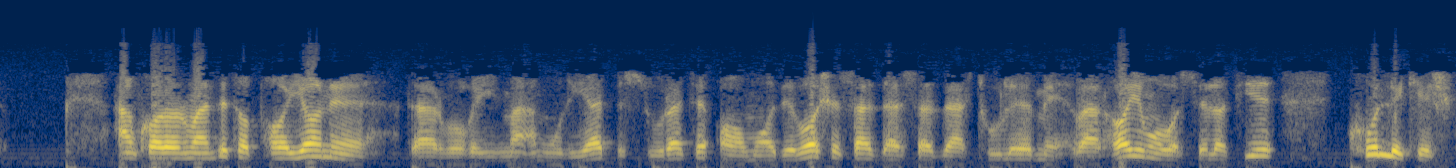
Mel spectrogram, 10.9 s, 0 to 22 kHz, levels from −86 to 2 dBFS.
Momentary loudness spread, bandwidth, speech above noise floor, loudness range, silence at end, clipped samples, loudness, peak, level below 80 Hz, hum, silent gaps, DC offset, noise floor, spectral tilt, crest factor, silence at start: 15 LU; 7.6 kHz; 31 dB; 4 LU; 0.05 s; under 0.1%; -15 LUFS; 0 dBFS; -56 dBFS; none; none; under 0.1%; -45 dBFS; -5 dB/octave; 14 dB; 0.5 s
